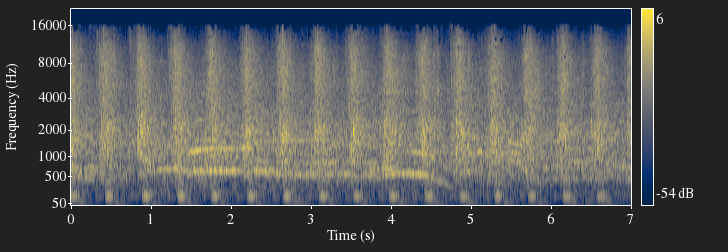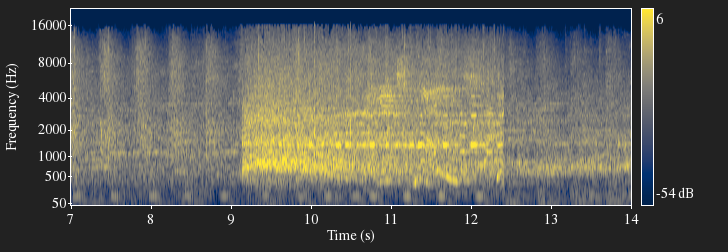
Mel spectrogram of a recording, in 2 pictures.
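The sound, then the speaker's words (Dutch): A basketball crowd in the second quarter chants and claps in a steady rhythmic beat, then stands and bursts into a louder, sustained roar of cheering for a few seconds before settling back to the clapping. “Geniet gewoon lekker van het publiek. Want ze gaan weer staan hoor.”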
